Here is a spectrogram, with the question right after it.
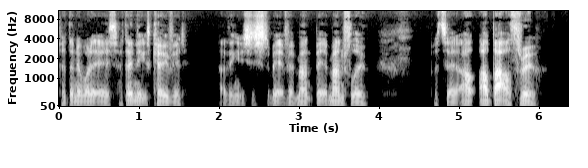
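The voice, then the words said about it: Sick, under-the-weather voice. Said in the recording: “A little bit under the weather, actually, this week. So you might hear it in my voice.”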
